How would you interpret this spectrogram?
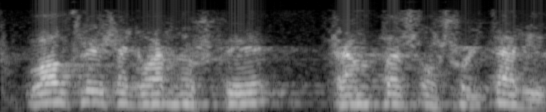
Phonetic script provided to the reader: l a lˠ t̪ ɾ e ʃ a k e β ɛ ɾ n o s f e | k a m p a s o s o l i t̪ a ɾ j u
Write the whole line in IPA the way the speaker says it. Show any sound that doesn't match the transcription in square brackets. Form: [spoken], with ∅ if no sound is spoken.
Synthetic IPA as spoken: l a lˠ t̪ ɾ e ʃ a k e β [a] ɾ n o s f e | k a m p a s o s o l i t̪ a ɾ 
